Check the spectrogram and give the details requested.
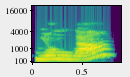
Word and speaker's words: Noongar: So with Nyunga, it's Nyunga, and with Borlu, it's Borlu. So really emphasize the R in those things.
